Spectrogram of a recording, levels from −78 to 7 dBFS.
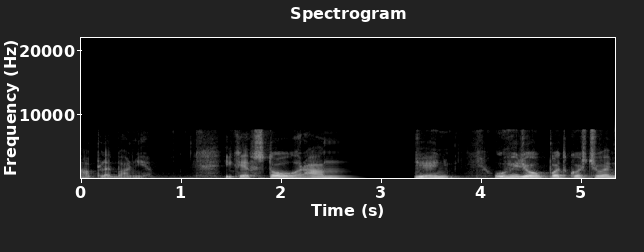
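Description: Long network dropout, 2.46 to 3.36 s, after "I kiedy wstał": a fading buzz gives way to near-silence, likely lost packets concealed, and the audio resumes without that stretch.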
